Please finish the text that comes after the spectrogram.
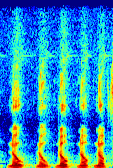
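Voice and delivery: low, soft repeated refusal; unbothered king saying no under his voice; dismissive refusal. Retold or imitated. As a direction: brush them off quietly, over and over.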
